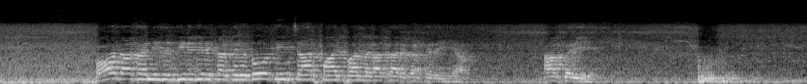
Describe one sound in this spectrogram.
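A man's voice calls out over a loudspeaker outdoors.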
